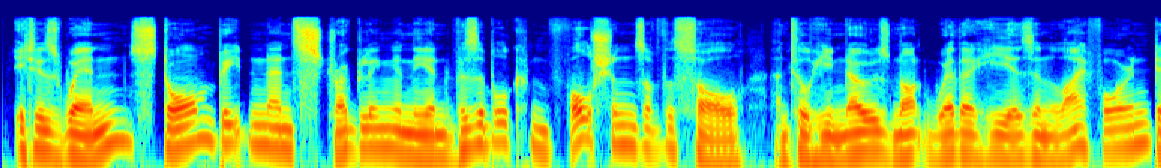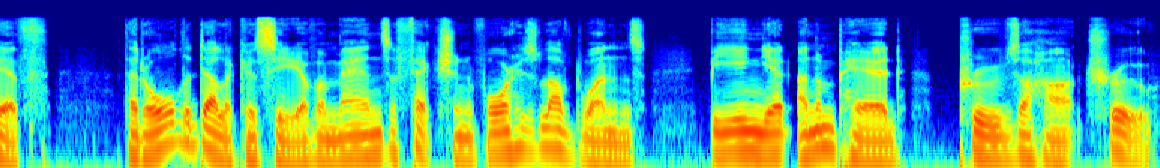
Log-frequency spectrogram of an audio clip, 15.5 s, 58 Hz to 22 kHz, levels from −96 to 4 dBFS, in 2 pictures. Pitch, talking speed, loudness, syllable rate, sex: 105 Hz, 175 wpm, -19 LUFS, 4.6 syllables/s, male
